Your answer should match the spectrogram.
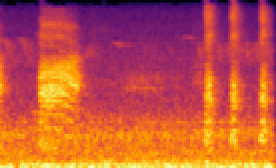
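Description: Squirrel alarm calls ring out from a big fir tree across a patio in the morning: one long, harsh rasping burst, then after a pause three short scolding calls in quick succession, with soft outdoor background noise.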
